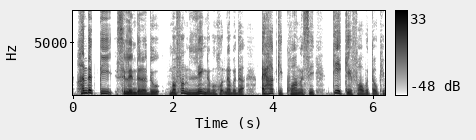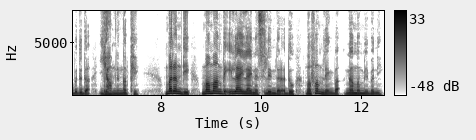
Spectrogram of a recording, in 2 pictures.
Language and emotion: Manipuri, surprised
